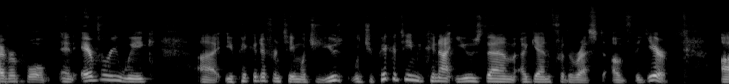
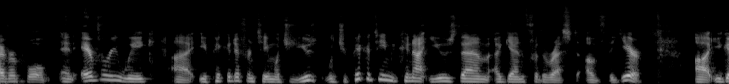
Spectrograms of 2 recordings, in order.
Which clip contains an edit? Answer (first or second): second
